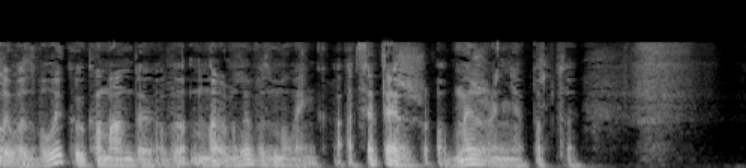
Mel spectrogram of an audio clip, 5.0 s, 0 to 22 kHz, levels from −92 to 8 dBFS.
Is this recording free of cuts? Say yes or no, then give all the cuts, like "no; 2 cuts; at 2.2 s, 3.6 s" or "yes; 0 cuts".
yes; 0 cuts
